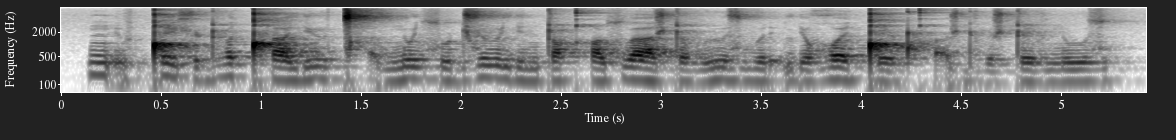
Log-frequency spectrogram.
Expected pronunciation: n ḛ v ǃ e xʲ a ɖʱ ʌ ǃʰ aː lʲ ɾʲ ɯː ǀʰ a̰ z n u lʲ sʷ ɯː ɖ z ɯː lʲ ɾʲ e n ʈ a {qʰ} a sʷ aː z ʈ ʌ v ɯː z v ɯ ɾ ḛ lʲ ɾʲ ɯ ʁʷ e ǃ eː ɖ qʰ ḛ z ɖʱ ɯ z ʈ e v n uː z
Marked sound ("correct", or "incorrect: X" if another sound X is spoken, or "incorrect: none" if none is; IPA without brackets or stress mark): correct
